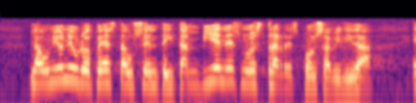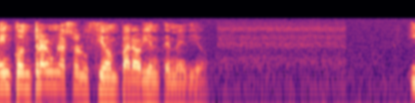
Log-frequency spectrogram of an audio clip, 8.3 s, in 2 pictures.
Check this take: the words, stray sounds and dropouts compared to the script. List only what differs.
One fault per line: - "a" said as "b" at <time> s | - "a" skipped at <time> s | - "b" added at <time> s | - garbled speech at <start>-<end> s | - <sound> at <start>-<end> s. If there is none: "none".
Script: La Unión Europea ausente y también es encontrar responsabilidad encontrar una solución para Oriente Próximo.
- "está" added at 1.1 s
- "encontrar" said as "nuestra" at 2.4 s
